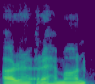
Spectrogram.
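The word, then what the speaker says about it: الرحمن: So the first one, Ar-Rahman, you pronounce it as Ar-Rahman, and the English translation would be the most compassionate.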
